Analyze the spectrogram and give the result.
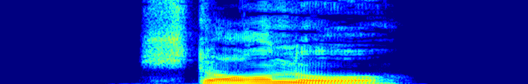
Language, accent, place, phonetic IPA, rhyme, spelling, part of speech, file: German, Germany, Berlin, [ˈʃtɔʁno], -ɔʁno, Storno, noun, De-Storno.ogg
- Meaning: cancellation, reversal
